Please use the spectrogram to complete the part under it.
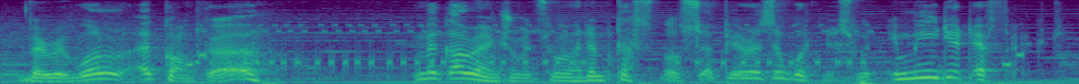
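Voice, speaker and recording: A man's voice: on the high side, big pitch swings, fast, creaky, over music. A man voicing an older male judge who speaks formally and doubtfully, in a fan dub of a video game. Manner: formal, ponderous court speech.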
